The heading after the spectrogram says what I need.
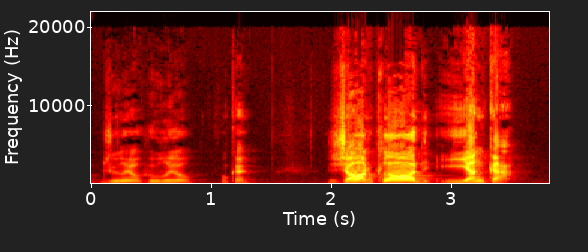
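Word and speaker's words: Juncker: Joe it's not pronounced junk J Claud junker it's junker with the J becomes a y kind of like Julio Julio Julio okay jeanclaude Yanka like Yan Yankovic maybe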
